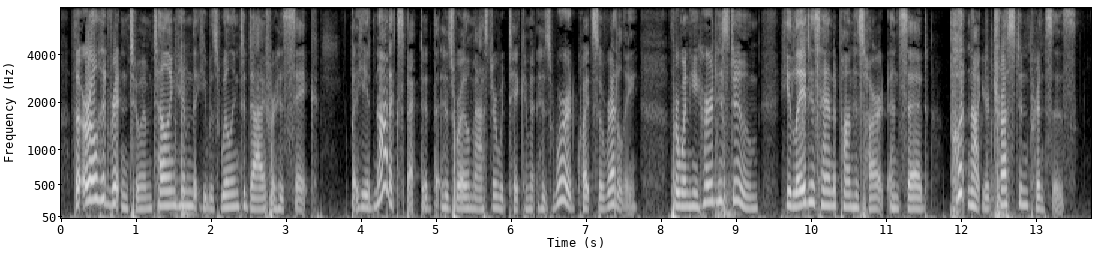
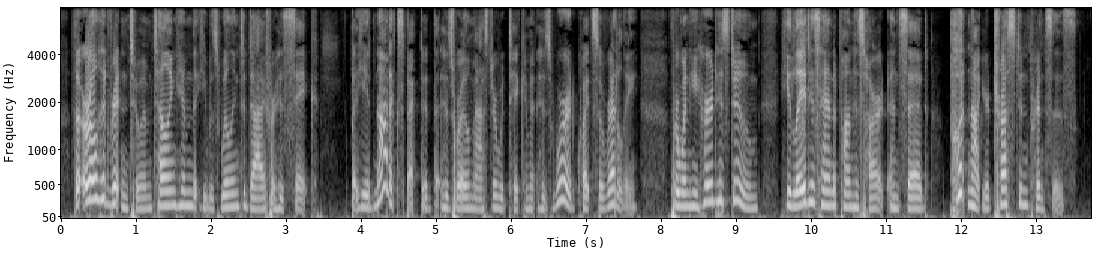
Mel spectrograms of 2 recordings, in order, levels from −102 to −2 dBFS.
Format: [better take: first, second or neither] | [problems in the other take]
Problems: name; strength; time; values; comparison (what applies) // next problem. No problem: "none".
second | background sound (Slam / Wood); 13 dB below the speech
